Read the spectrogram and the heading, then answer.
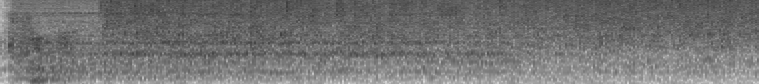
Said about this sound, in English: Okay, that's uh, beginning to fill up. Kind of what you expect from a bathtub. Yeah, it's filling up pretty nicely. I'm going to turn off the, the faucet here for a second.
